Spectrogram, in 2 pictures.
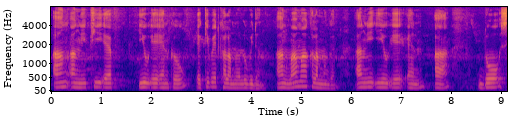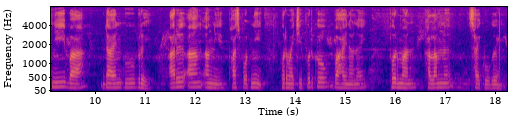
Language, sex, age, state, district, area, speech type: Bodo, male, 30-45, Assam, Kokrajhar, rural, read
